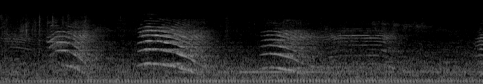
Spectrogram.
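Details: Wapiti stag in rut, captive at Tierpark Berlin, September 2015, posturing and roaring: three high, whistled calls that sweep up and then slide down, each with stacked overtones, spaced about a second apart over a steady low background hum.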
